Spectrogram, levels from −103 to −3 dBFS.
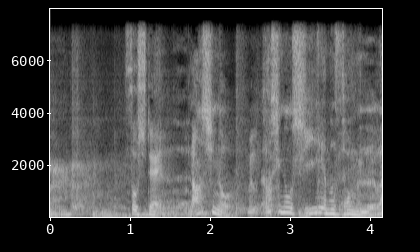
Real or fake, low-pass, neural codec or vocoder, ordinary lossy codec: fake; 7.2 kHz; codec, 16 kHz, 2 kbps, X-Codec, WavLM features, trained on Multilingual LibriSpeech; none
